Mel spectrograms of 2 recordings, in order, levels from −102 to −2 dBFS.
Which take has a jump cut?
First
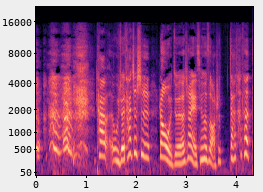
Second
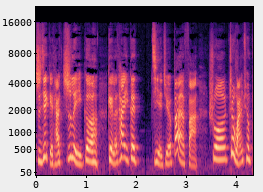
first; 1 cut; at 1.2 s

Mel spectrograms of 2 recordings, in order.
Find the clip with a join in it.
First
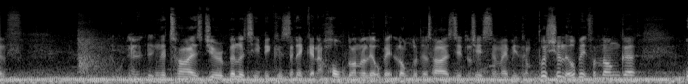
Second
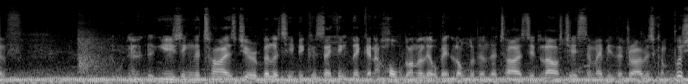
first; 6 cuts; at 1.5 s, 2.9 s, 4.3 s, 4.7 s, 5.2 s, 5.8 s

